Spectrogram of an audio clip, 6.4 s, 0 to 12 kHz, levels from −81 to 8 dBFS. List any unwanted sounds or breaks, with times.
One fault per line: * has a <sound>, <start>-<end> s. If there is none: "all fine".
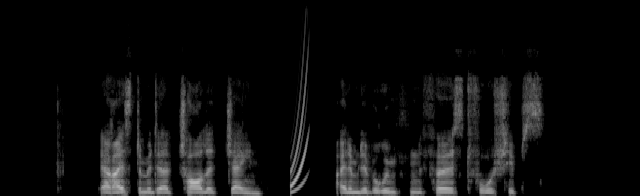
* has a chirp, 2.9-3.1 s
